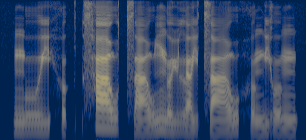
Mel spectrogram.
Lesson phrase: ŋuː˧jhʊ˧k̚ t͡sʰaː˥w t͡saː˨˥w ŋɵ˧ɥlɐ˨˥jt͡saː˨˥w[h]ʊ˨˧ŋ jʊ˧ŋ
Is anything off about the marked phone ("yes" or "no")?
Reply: no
